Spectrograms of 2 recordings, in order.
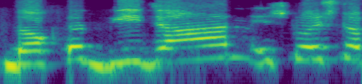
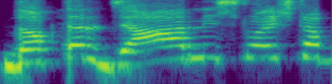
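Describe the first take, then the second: First: The first name begins with a B sound. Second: The first name begins without a B sound. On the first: "बी जार स्ट्रॉस्ट्रप बोलेगा तो भी सही है" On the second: "बी को silent करके"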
